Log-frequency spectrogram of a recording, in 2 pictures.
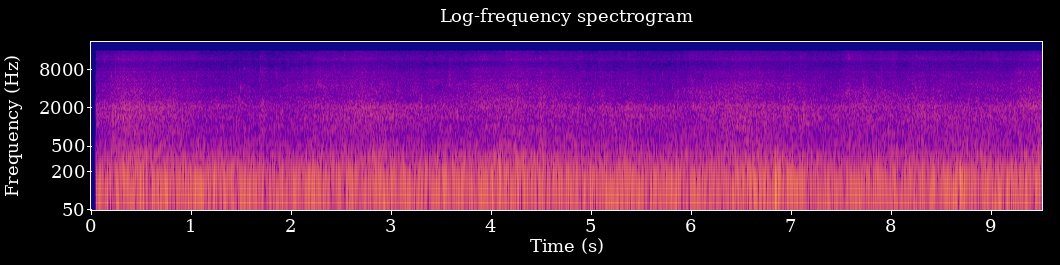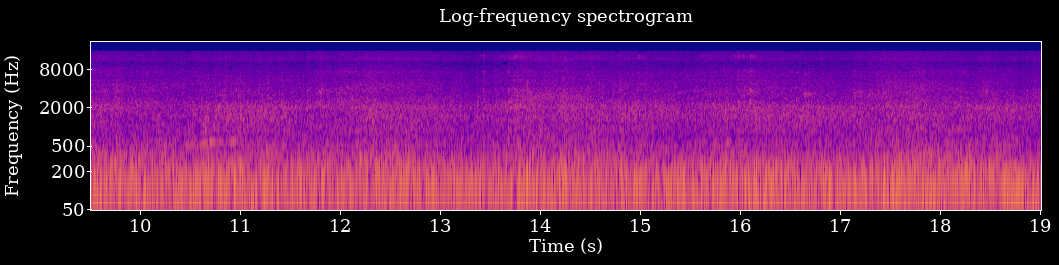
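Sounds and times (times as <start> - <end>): small waves washing: 0.0 - 19.0
wind buffeting microphone: 0.0 - 19.0.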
